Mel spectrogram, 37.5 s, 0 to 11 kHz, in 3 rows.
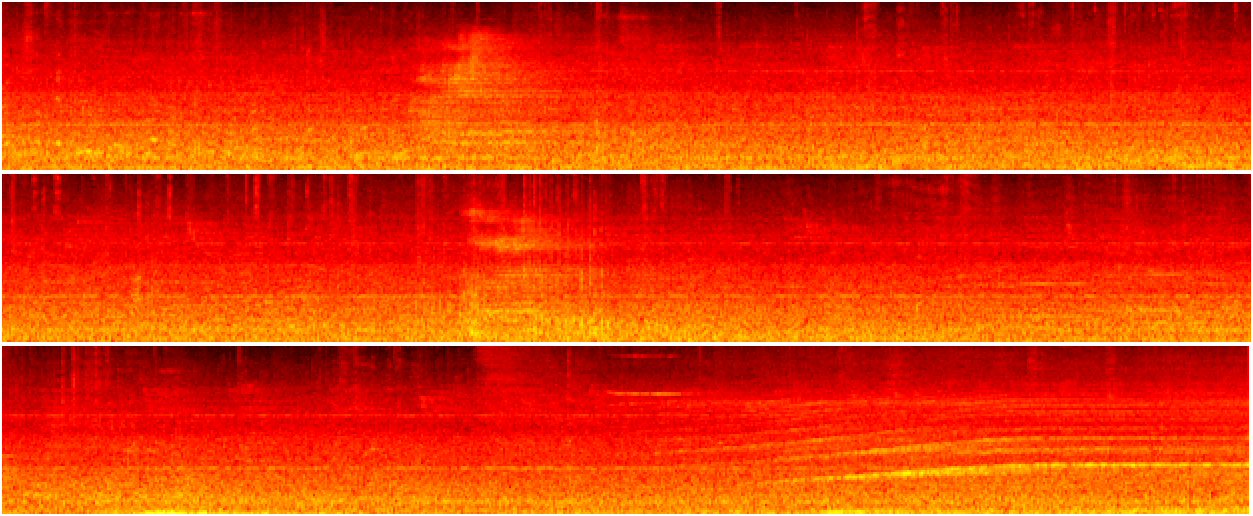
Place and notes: berlin, europaplatz: main station - the city, the country & me: soundwalk through main station
binaural soundwalk through the main station
the city, the country & me: may 12, 2014
Berlin / Germany, Germany, May 2014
